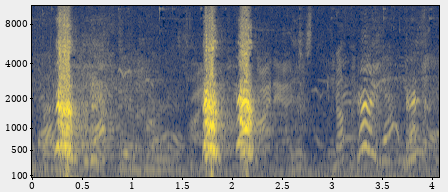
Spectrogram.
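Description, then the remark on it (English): Excited dogs at a dog racing event bark sharply three times, one bark then a quick pair, followed by higher yips and whines, loud over a low murmur of background voices. “Between the excited dogs and the slightly eccentric owners, Allegra event is carefully controlled chaos.”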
